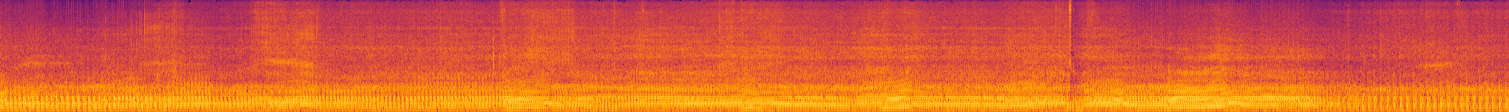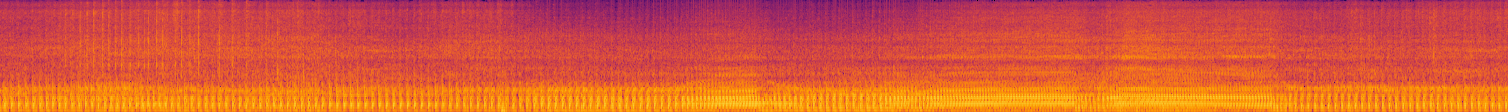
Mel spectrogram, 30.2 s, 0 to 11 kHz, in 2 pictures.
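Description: Yamaha WR250 dirt bike engine revving up and down again and again through rough single track, settling to steadier running in the middle before revving hard again near the end.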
